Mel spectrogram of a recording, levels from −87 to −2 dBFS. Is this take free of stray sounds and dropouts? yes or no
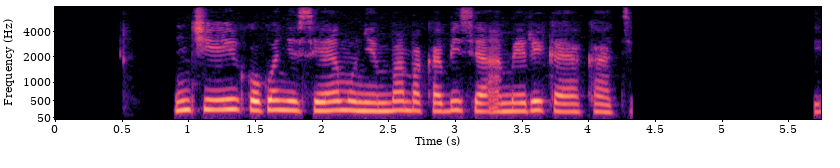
yes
